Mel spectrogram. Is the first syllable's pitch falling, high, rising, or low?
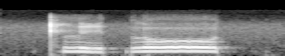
low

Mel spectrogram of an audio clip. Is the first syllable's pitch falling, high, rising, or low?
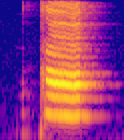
high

